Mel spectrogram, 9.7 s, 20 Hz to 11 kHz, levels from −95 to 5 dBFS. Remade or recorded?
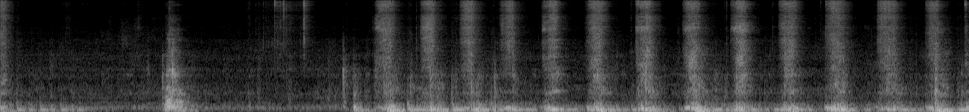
remade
